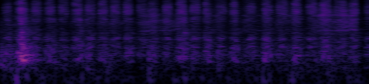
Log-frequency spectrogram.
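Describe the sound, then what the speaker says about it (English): A scraper drawn over a wooden desk surface in a DIY build, giving close, rhythmic rasping strokes at a steady pace, about a dozen repeated scrapes with no talking. "and then I'm gonna start scraping."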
